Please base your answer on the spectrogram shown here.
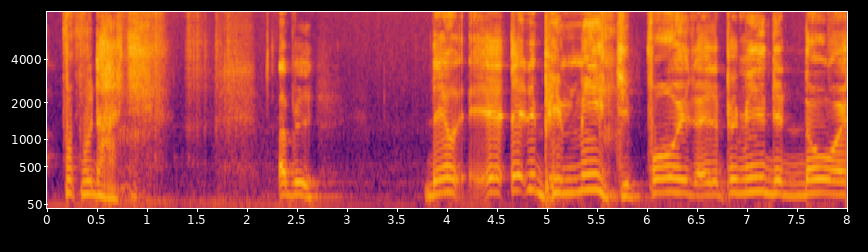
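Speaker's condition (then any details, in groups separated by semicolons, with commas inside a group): Cerebral palsy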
